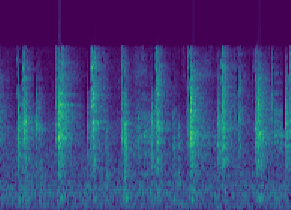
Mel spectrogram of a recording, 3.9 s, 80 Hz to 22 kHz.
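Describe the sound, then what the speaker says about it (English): Impact gun loosening the lug bolts on a 1999 VW Cabrio wheel: a run of rapid, rhythmic mechanical hammering clicks, about two to three bursts each second, close and clear with no talking. "But I have an impact gun, so I don't have to do that."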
